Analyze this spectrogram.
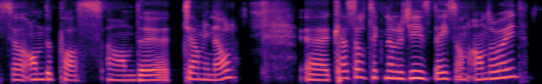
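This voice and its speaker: A woman with a French accent talks at medium pitch with ordinary pitch variation, in a dry, close sound with no echo. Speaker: company representative at a career fair. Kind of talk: live Q&A presentation. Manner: halting, many fillers and restarts.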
